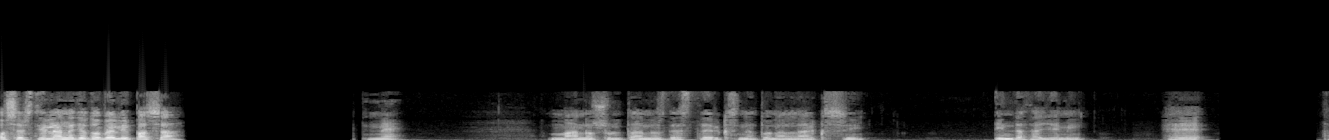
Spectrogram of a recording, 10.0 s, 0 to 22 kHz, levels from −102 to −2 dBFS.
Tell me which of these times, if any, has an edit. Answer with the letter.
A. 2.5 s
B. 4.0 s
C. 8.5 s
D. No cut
C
